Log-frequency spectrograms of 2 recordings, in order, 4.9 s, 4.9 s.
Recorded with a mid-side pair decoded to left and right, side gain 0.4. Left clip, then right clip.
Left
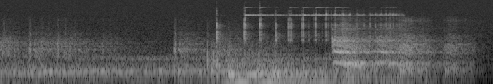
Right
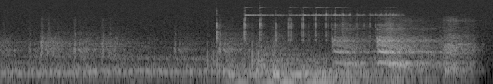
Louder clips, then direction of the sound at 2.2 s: Left 3 dB; 35° left.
